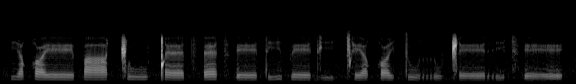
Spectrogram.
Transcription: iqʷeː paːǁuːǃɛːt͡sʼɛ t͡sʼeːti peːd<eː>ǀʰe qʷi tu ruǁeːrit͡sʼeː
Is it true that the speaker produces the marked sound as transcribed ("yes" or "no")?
no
